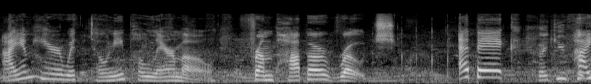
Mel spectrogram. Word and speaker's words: Palermo: And I am here with Tony Palermo from Papa Roach. Epic! Thank you for Hi, pronouncing Tony. my last name correctly. Oh, my gosh. Yeah. Thank you. I get Palmero.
